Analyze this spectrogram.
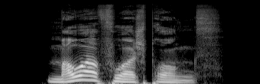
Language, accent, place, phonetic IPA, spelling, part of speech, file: German, Germany, Berlin, [ˈmaʊ̯ɐfoːɐ̯ˌʃpʁʊŋs], Mauervorsprungs, noun, De-Mauervorsprungs.ogg
- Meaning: genitive of Mauervorsprung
